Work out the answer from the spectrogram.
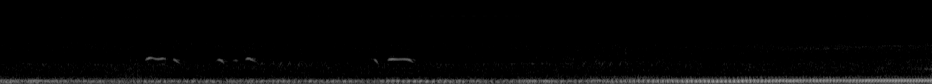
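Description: A few short, high chirps of a small bird, between about one and four seconds in, over a low, steady rumble that grows louder near the end.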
